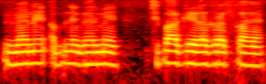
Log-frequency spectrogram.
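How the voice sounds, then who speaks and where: एक महिला कार्टून कहानी में एक बूढ़े, डींग मारने वाले और धमकाने वाले जंगल के चोर की आवाज़ सपाट कथा-वाचन अंदाज़ में पढ़ रही है।. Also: female voice, medium pitch, moderate pace, smooth, natural voice. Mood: boastful. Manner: monotone storybook reading. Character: old male forest thief, boastful and threatening.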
